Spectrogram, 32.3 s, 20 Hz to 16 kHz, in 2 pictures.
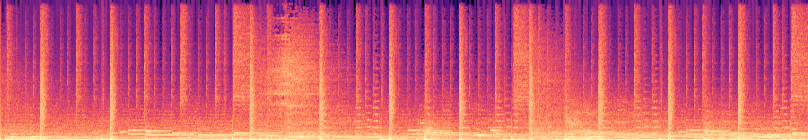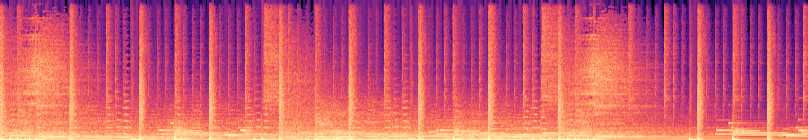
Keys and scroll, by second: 4.7 ctrl+z, 10.1 ctrl+-, 15.5 ctrl+=, 28.8 ctrl+0.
